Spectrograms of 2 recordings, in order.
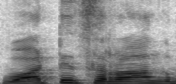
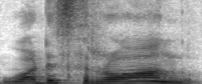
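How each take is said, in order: First: The words 'what is' are said separately. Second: The same.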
